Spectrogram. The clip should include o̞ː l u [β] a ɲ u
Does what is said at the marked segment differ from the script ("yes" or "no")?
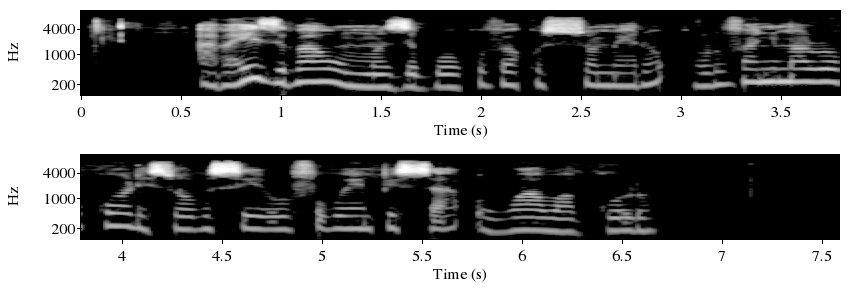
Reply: yes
